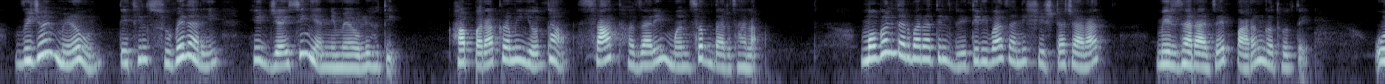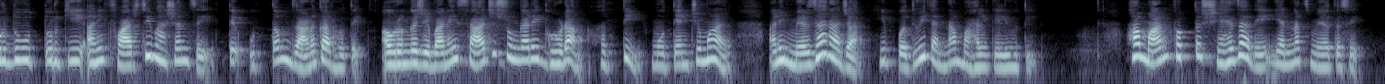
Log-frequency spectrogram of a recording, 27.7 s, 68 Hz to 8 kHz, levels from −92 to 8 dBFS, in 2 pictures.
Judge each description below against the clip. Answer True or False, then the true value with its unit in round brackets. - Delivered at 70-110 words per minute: False (125 wpm)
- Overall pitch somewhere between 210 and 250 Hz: True (235 Hz)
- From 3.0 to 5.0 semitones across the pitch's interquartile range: False (5.5 semitones)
